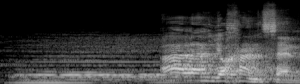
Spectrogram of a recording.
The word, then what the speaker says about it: Allan Johansen: Allan Johansen, ¿es así? ¿Se pronuncia así?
